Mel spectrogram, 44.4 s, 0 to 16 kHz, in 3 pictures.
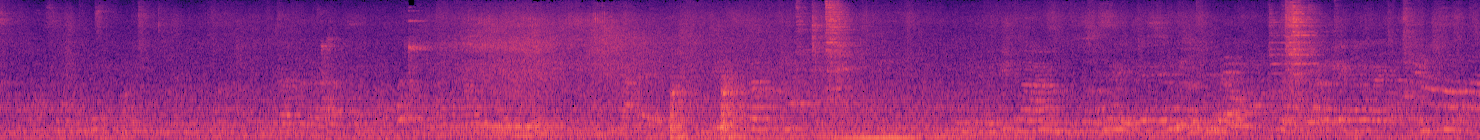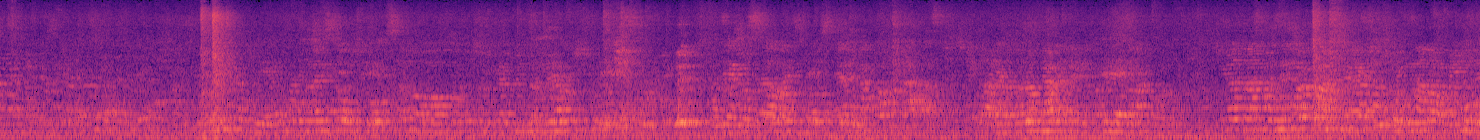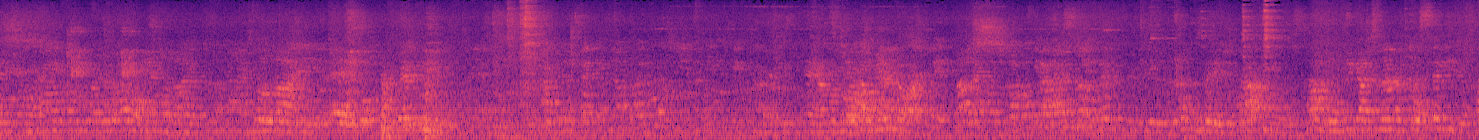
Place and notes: This is a Coffee Shop called Book e Café where is located next an elementary school. You can listen to kids playing around sometimes. It was recorded by a Tascam DR-05 placed on a table next a big glass window.
2 May 2019, 16:34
